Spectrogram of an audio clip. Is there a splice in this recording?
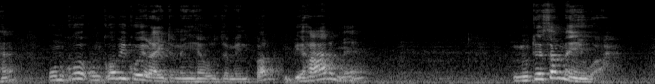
yes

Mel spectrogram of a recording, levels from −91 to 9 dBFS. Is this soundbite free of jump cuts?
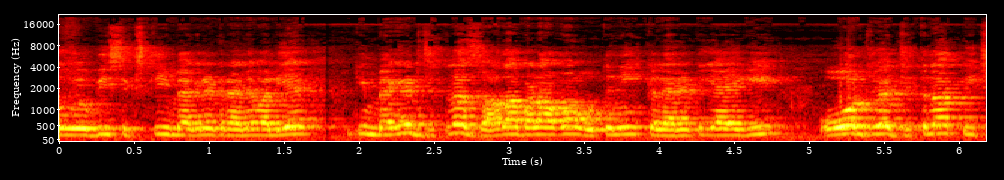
yes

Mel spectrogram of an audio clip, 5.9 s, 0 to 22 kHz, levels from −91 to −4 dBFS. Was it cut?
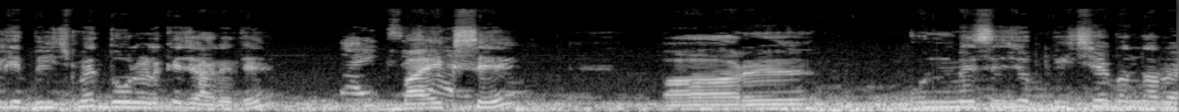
no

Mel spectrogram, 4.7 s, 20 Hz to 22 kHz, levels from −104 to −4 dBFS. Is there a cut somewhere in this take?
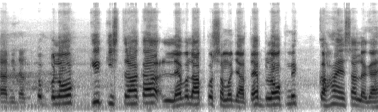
no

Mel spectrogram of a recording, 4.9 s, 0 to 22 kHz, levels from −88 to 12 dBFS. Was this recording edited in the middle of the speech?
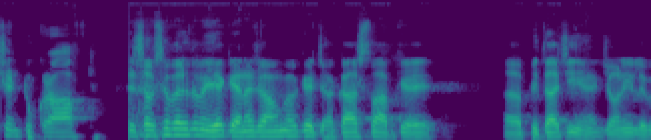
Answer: yes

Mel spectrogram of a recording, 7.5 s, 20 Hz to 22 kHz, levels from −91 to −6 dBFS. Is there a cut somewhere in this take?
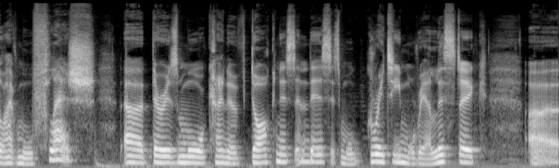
no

